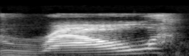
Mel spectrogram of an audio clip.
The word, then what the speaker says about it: row: But if we can also pronounce this word row, a row, and that means a fight.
